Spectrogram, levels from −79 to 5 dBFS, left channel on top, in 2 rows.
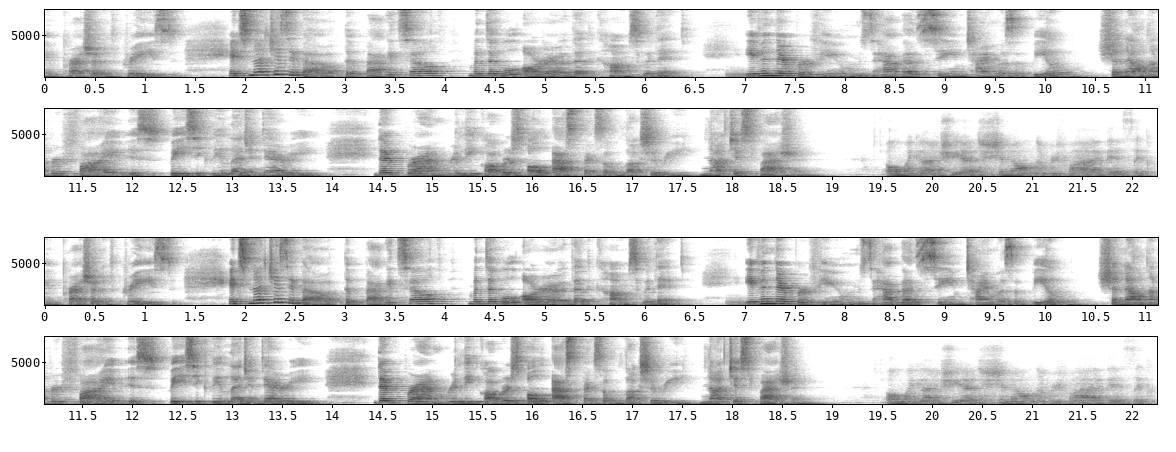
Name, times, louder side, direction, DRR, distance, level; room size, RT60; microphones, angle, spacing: voice 1, 0.0-3.9 4.2-6.3 6.6-18.8, right 2 dB, 45° right, 1 dB, 0.6 m, -24 dB
Bass drum, 5.0-6.4, equal, 90° left, 1.1 m, -23 dB
sound 1, 6.8-12.8 13.1-13.2, equal, 10° left, 0.8 m, -29 dB
voice 2, 19.5-22.2, left 1 dB, 45° left, 0 dB, 0.7 m, -29 dB
3.7 x 2.3 x 2.5 m, 0.63 s
head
